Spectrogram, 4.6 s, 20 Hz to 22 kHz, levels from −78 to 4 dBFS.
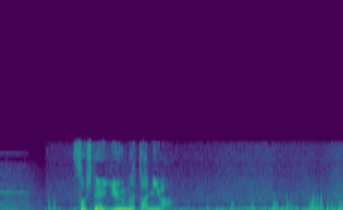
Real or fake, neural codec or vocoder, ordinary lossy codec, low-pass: real; none; none; 7.2 kHz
